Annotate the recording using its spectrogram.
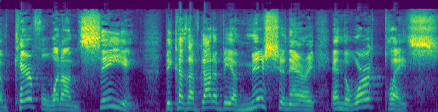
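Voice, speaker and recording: At a moderate pace, a man speaks in a raised, projected voice that is high-pitched, with a bright, sharp tone. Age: 50s. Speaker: pastor. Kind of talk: sermon. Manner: animated.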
